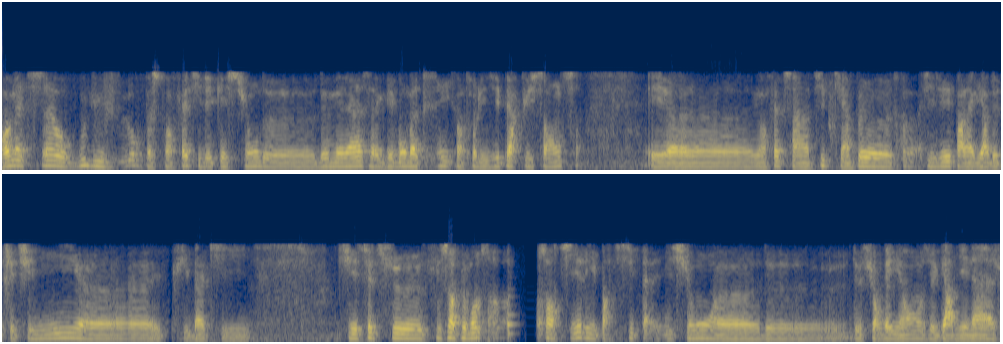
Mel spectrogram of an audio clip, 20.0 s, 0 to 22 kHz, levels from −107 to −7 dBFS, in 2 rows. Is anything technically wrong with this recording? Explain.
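Yes. The whole speech clip has the plainly audible mark of the G.729 codec at 8 kbit/s, and five short stretches are damaged by VoIP packet loss concealed by the speech codec.

The G.729 coding, which fits the G.729A variant, runs throughout. It rebuilds each 10 ms slice of speech from a vocal tract filter, a pitch predictor and a handful of pulses, discarding everything above 4 kHz. The voice sounds narrowband, rough and slightly synthetic. Unlike plain low-pass filtering, the texture itself is coarse and synthetic, not just dull.

The packet loss concealment falls at 1.05–1.35 s, 4.23–4.44 s, 8.97–9.23 s, 14.74–15.05 s and 16.34–16.74 s. The decoder fills each gap by extending its last pitch and filter settings at falling gain. The missing audio totals about 110 ms in each of the first two events, 130 ms in the third, 140 ms in the fourth and 180 ms in the last. In most events the losses are scattered over 200 to 380 ms, with runs up to 60 ms. 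Instead of silent dropouts or clicks, these stretches turn into brief buzzy or smeared tones that fade. The voice stays weakened for a moment after the losses end.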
